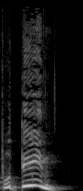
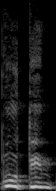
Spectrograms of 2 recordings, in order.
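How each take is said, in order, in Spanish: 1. El acento está en la última sílaba. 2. El acento está en la primera sílaba. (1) "yo le pongo la tilde y digo Putin" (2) "dicen Putin y no le ponen tilde"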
